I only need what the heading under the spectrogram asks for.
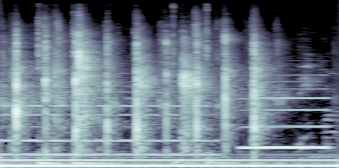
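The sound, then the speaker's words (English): A few people clap for a couple of seconds for guests who came from LA: irregular, crisp hand claps over a steady low electrical hum, with no talking. “Clap it up for them.”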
